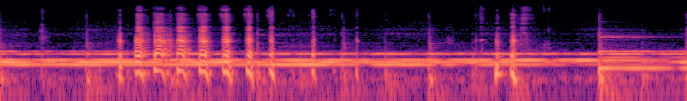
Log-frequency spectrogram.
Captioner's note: Ketawa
